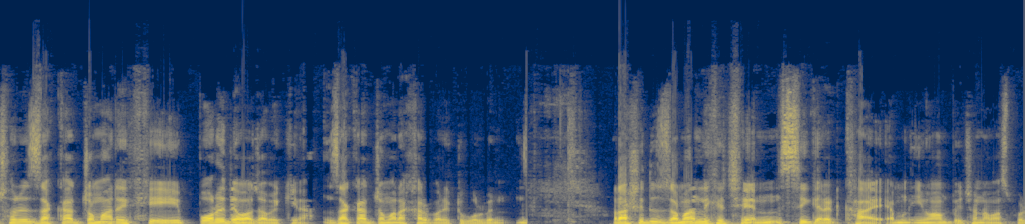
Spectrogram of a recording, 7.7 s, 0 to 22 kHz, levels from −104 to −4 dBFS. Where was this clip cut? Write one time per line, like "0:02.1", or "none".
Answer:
0:04.0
